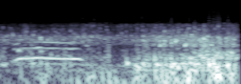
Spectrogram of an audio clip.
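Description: Underwater sound in a swimming pool: a muffled voice holds one note for under a second, then churning water and bubbles as a swimmer kicks past.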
